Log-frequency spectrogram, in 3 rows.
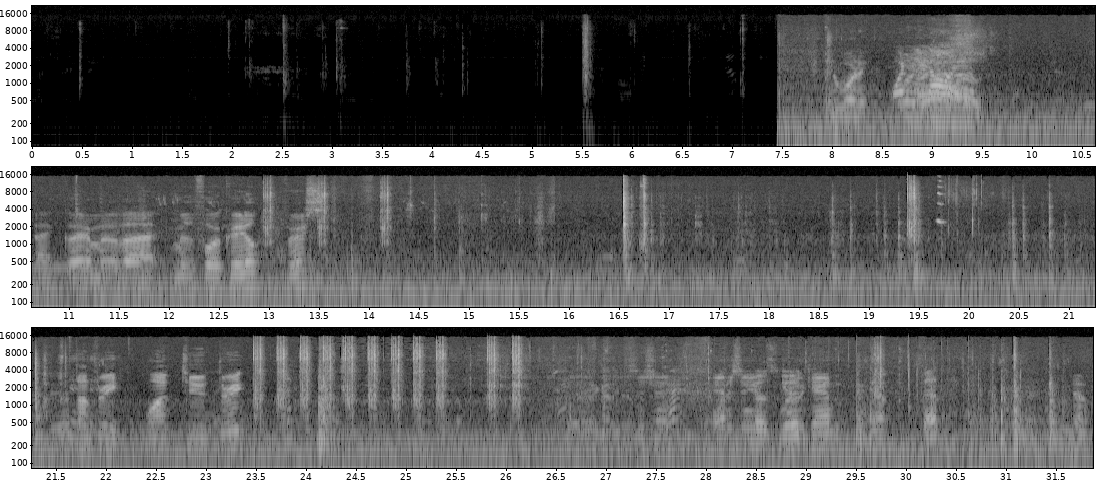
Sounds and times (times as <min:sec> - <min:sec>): Outside, urban or manmade: 0:02.0 - 0:31.8.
